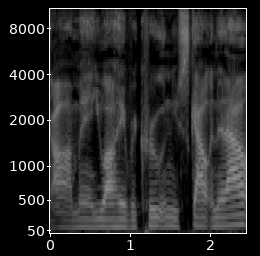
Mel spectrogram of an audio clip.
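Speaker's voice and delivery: mock eager, keyed-up, excited, playful teasing tone. Retelling what was said on seeing a separated friend: retelling own excited question. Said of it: "you sound a little bit too excited for that".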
